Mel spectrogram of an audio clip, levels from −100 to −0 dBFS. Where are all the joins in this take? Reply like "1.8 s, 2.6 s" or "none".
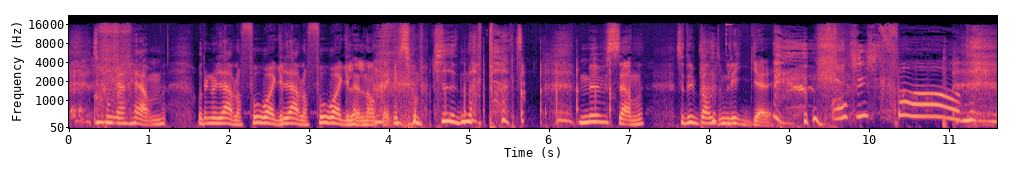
1.7 s, 2.7 s, 4.5 s, 8.1 s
